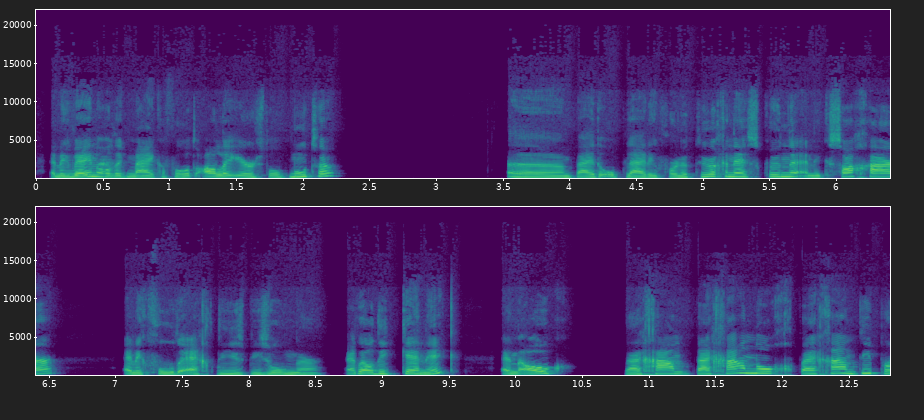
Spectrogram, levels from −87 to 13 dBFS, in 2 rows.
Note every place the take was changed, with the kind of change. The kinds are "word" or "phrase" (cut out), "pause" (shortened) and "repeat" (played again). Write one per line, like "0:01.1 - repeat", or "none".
0:07.8 - word
0:08.8 - word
